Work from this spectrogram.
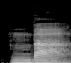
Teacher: instead of a p sound it's more like a b sound and it has a nasal sound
